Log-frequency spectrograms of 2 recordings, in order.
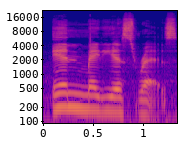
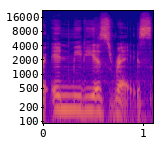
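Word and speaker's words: in medias res: and movies and stuff that's called inmedius res or in media's race i'm not really going to be particular about how you say it but it's spelled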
